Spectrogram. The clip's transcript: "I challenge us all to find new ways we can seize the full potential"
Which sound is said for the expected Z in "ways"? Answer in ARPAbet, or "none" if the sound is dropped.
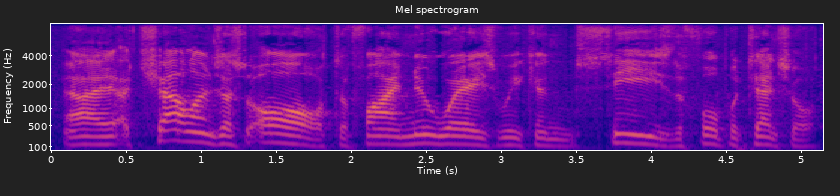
Z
